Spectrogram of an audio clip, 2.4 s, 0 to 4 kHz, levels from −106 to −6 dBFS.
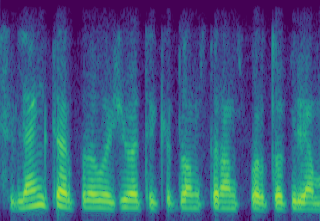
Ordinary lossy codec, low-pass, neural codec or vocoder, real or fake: Opus, 32 kbps; 3.6 kHz; none; real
